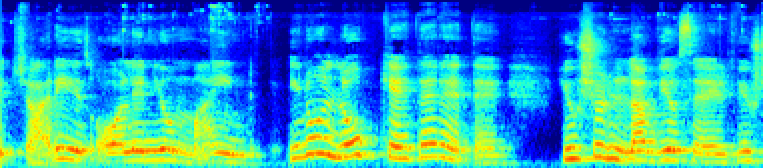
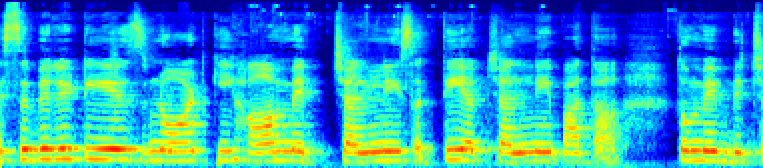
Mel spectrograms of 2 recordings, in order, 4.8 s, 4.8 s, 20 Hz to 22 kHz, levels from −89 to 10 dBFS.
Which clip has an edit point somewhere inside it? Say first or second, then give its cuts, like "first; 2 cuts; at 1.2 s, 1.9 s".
first; 1 cut; at 1.7 s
